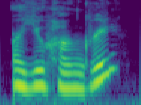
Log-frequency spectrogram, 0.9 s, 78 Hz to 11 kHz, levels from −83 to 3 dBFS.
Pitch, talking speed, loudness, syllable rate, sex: 225 Hz, 190 wpm, -16 LUFS, 8.3 syllables/s, female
